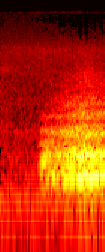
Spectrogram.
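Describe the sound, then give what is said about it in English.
After a brief quiet moment, a deep, rumbling sheepdog growl on the moors starts abruptly and swells steadily louder, holding a low, rough, throaty tone to the end with no voices over it. “It's a sheepdog or something.”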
